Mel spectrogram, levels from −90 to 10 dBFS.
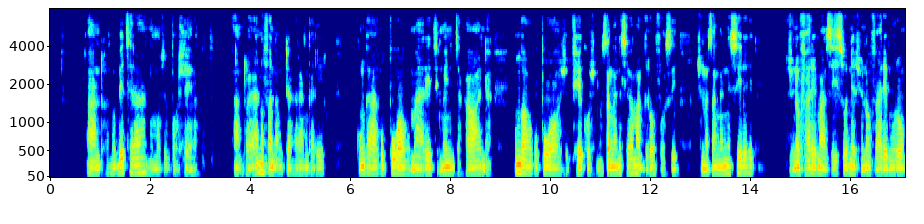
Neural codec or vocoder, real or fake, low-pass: vocoder, 24 kHz, 100 mel bands, Vocos; fake; 7.2 kHz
